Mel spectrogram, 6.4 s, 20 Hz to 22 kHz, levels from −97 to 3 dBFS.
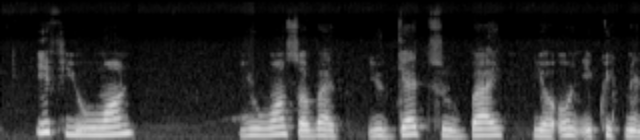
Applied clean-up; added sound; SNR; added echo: none; none; none; none.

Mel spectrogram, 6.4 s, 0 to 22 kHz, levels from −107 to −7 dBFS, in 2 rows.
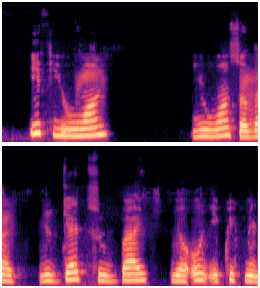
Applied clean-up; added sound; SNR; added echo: neural mask model Resemble Enhance denoiser.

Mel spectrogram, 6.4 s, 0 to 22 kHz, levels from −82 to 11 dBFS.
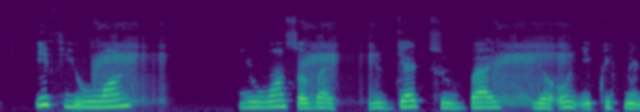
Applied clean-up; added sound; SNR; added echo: neural mask model RNNoise.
